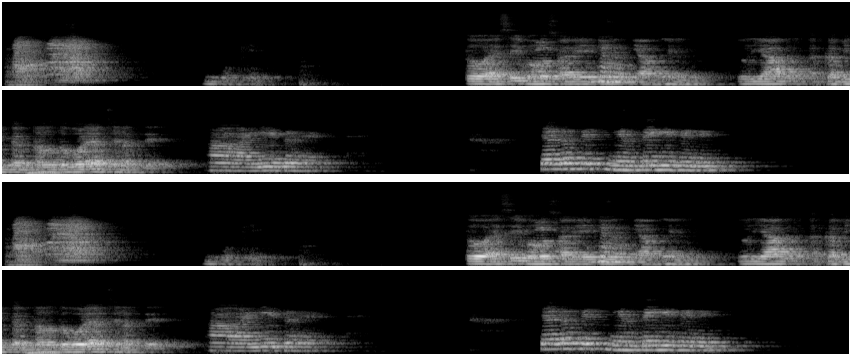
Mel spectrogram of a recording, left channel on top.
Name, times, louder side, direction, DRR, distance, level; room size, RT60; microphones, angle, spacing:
voice 1, 0.0-0.9 5.3-5.4 5.9-6.3 10.5-11.6 13.9-15.7, left 1 dB, ahead, -8 dB, 0.4 m, -25 dB
voice 2, 2.0-2.5 4.6-6.9 7.4-10.0, right 3 dB, 45° left, -6 dB, 1.0 m, -21 dB
2.6 x 2.1 x 3.1 m, 0.88 s
head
